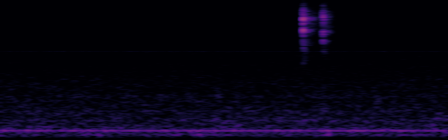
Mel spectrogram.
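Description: Near silence with a faint steady hum, broken about a second and a half in by two quick clicks of a computer mouse.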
